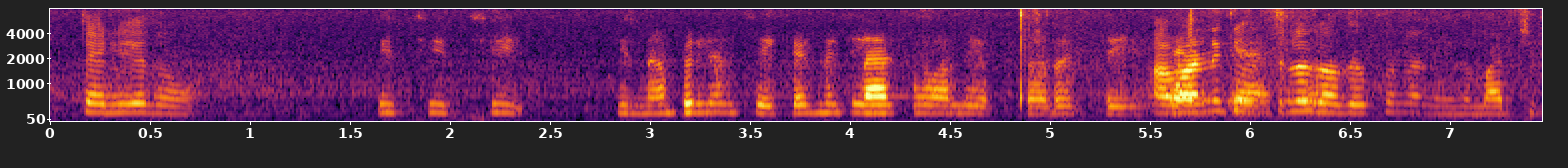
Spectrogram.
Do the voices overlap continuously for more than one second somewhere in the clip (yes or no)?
no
